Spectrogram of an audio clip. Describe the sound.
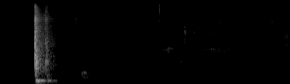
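Computer keyboard typing: one sharp, loud keystroke, then several faint, scattered clicks of keys in an uneven rhythm, with no talk.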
